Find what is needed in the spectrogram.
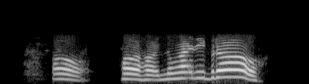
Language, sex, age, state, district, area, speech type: Manipuri, female, 45-60, Manipur, Ukhrul, rural, conversation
